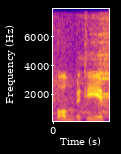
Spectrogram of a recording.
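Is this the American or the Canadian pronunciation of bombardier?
American. The word is said the American way. The speaker calls it wrong. "I always used to say bombardier"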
